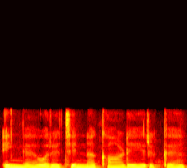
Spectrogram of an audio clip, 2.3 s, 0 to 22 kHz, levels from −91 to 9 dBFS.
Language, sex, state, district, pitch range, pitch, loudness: Tamil, female, Tamil Nadu, Nilgiris, 200-210 Hz, 205 Hz, -15 LUFS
